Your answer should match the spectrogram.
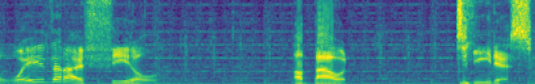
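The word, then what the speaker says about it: Tidus: The way that I feel about Tetus, cuz that's how his name is supposedly pronounced.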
